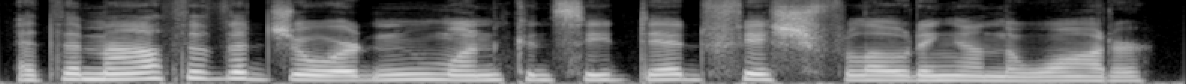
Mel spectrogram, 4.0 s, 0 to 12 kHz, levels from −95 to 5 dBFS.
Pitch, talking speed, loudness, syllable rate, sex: 195 Hz, 230 wpm, -15 LUFS, 5.1 syllables/s, female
